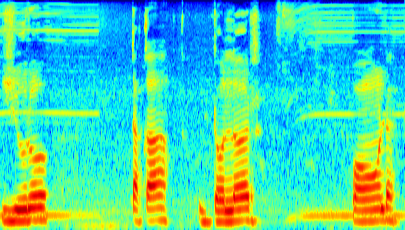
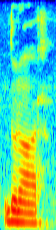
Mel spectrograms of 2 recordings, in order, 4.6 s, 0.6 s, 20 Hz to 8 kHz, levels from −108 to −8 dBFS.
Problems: background sounds at intervals, background conversations at intervals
